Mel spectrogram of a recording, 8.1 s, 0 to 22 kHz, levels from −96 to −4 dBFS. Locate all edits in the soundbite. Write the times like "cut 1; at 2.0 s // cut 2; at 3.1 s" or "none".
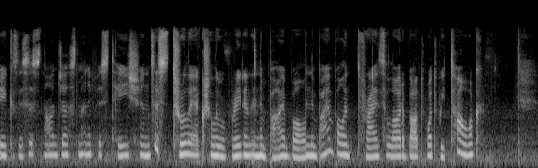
none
